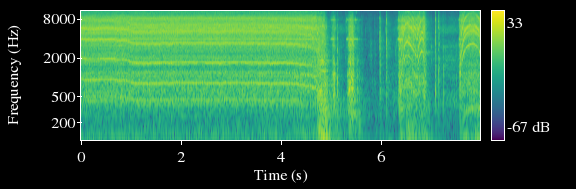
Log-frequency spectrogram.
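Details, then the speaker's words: Drilling 3/16 inch metal plate slowly with variable-speed drill at part trigger, firm pressure and lubricant, producing big curled chips: steady even motor whine holding pitch under load, short bursts on restarts; normal slow drilling. "you want big chips you want big curls if it's coming off like a powdery form you're not pushing hard enough and you're spinning a bit too fast I'm not even pulling the trigger all the way I'm spinning the bit"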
